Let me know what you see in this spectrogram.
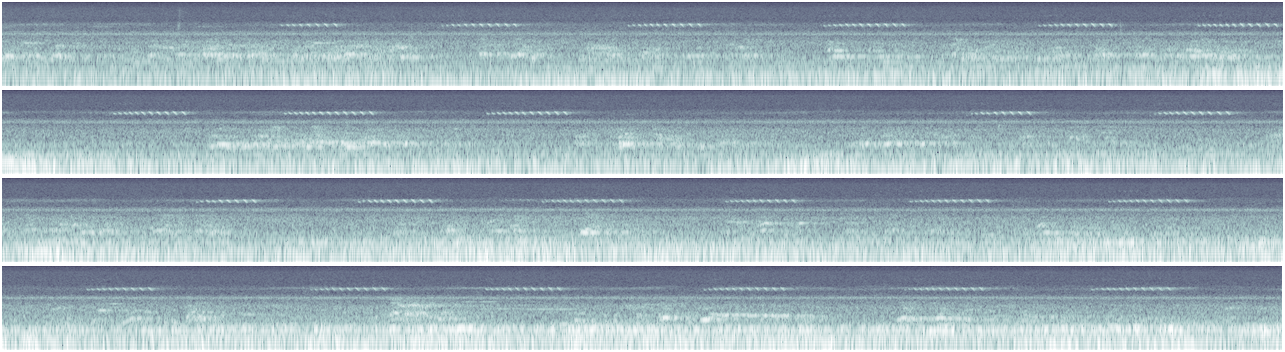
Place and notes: Malindela, Bulawayo, Zimbabwe - Night song
Malindela night song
